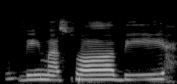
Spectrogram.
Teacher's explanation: صو کو پر کیجیے اور بیحا میں منہ کو باریک کیجیے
